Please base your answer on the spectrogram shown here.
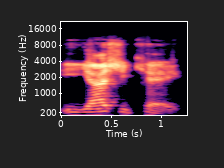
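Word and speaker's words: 癒し系: He says he finds he it asked interesting that Murakami's writing is frequently characterized as iyashikei, IYASHI-KEI.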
